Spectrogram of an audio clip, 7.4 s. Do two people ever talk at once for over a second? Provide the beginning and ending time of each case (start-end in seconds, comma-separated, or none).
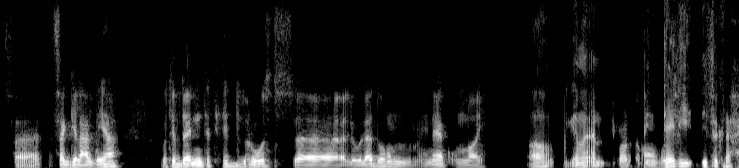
none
